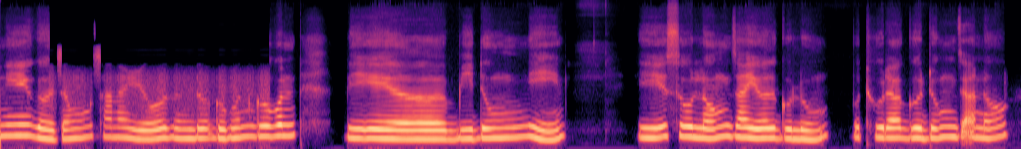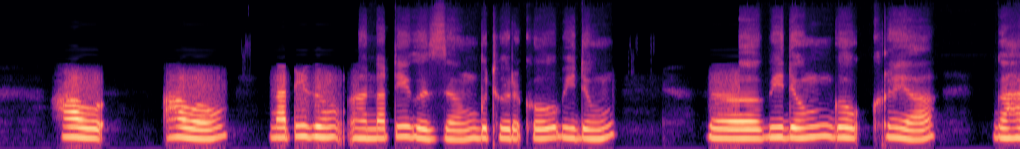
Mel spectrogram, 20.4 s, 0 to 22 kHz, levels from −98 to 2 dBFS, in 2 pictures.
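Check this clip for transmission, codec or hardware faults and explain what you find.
The speech has three Bluetooth SBC bit pool drops, at 0.49–2.69 s, 10.04–13.79 s (just after "गुलुम् भुतुर गुदुन्ग् जनो") and 16.33–17.60 s. Each time the link ran short of capacity and the encoder cut its bit budget sharply, consistent with a bit pool falling from 28 to 5, near 54 kbps. The top sub-bands lose their bits and the treble goes dull, while the remaining bands are coarsely quantised into gritty noise. Unlike a packet dropout, the sound never stops, and unlike a plain low-pass filter it gains grit, then recovers fully.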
